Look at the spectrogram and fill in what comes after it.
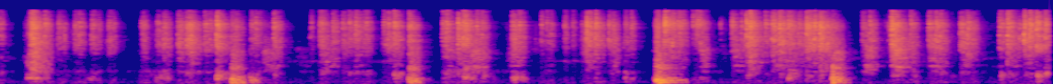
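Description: A small dog playing with a balloon on a tiled floor: a quick run of short scrabbling, hissy noises, with a few dull thumps a second or two apart.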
